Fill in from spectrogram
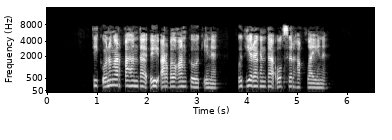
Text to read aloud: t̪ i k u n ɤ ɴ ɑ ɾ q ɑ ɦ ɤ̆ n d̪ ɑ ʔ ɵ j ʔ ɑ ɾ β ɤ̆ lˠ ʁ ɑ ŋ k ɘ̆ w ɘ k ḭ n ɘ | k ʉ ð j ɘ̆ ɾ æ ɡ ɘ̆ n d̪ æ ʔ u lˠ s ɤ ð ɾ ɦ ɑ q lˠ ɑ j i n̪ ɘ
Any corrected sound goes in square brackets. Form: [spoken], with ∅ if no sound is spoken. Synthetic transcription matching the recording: t̪ i k u n ɤ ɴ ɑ ɾ q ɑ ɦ ɤ̆ n d̪ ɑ ʔ ɵ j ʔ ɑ ɾ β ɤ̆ lˠ ʁ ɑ ŋ k ɘ̆ w ɘ k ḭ n ɘ | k ʉ ð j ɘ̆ ɾ æ ɡ ɘ̆ n d̪ æ ʔ u lˠ s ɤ [∅] ɾ ɦ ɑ q lˠ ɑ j i n̪ ɘ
